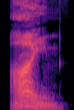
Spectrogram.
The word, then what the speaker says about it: Ayin: A word example is ain exactly like the letter's name. If you find this consonant hard to pronounce, you can pronounce al if instead like soin. Ain. It is not technically the correct pronunciation, but today the correct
